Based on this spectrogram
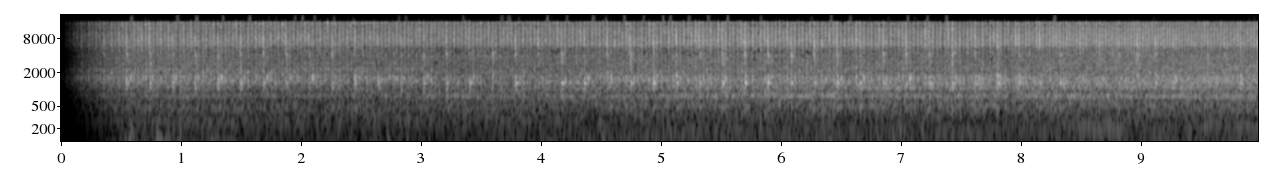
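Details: Mercedes OM603 diesel idling: sharp regular knock about two to three per second over the clatter; engine knock, cause not yet identified.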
